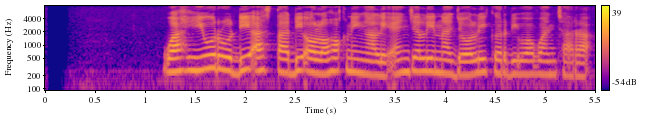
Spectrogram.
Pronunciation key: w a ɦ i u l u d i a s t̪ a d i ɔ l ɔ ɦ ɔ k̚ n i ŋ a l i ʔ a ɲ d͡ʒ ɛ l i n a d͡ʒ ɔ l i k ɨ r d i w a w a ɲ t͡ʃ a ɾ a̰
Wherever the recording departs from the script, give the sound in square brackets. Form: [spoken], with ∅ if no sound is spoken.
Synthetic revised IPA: w a ɦ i u [ɾ] u d i a s t̪ a d i ɔ l ɔ ɦ ɔ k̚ n i ŋ a l i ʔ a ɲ d͡ʒ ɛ l i n a d͡ʒ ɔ l i k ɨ r d i w a w a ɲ t͡ʃ a ɾ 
